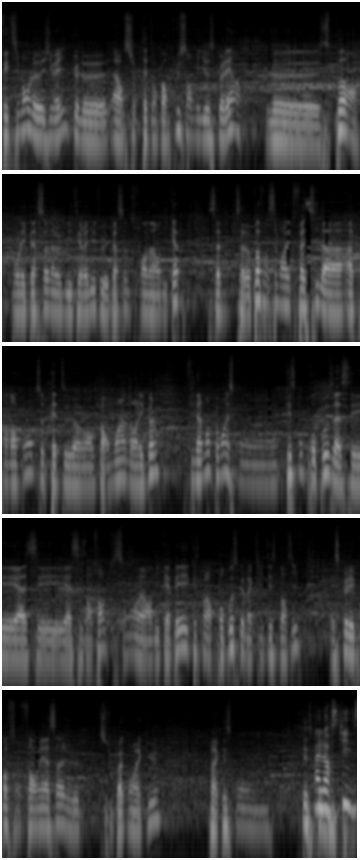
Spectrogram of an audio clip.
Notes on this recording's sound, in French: Accropolis était en direct du Salon européen de l'Education - Salon de l'orientation 2017.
